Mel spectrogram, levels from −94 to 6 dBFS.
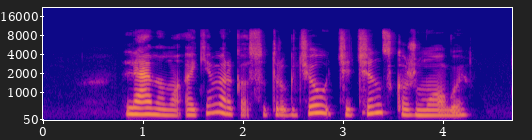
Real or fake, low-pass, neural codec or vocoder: real; 9.9 kHz; none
